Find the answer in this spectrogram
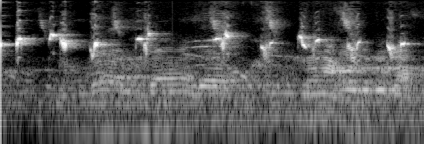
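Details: Sooty-headed bulbul, a lure recording meant to spur kept birds into rapid ropel singing: quick bright chirps and short slurred notes, some rising and some falling, loosely spaced, over a low steady hum.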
